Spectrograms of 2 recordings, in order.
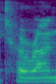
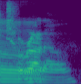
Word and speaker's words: Toronto: say they don't say Toronto toe. Correct me if I'm wrong. They say Toronto. They like the the the other T is silent.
